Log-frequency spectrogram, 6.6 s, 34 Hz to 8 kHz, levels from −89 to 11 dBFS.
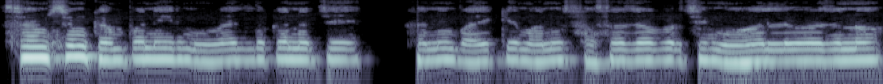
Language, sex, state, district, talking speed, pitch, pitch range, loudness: Bengali, male, West Bengal, Malda, 145 wpm, 165 Hz, 160-170 Hz, -19 LUFS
